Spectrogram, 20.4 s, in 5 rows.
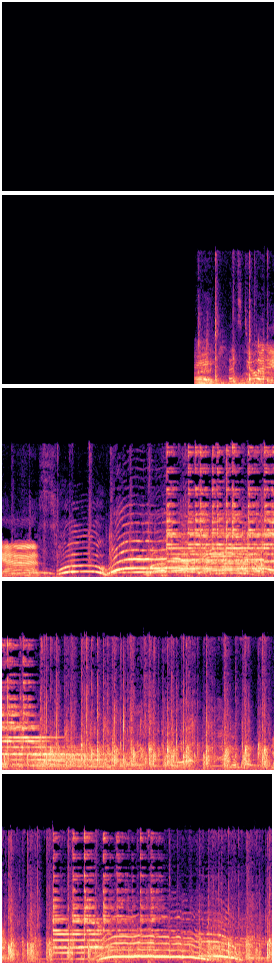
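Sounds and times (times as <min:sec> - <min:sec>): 
speech: 0:07.0 - 0:09.1
people clapping: 0:07.0 - 0:20.3
cheering and whooping voices: 0:08.3 - 0:20.3
bell rung to mark the end of chemotherapy: 0:10.6 - 0:14.0, 0:17.0 - 0:18.8.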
